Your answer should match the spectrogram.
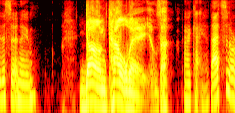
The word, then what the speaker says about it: Goncalves: Goncalves.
